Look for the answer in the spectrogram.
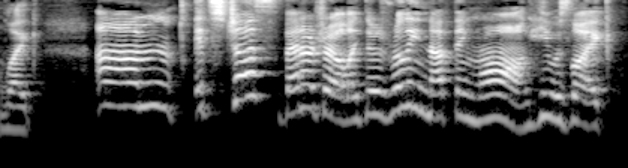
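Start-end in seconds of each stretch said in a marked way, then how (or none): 0.6-3.5 higher, louder dismissive voice; dismissive nurse. Retold or imitated. Imitating the dismissive nurse Cecily, mock higher brush-off. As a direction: brush it off as nothing. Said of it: "acting like I'm tripping".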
